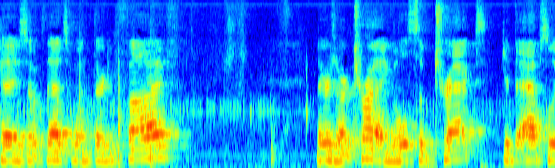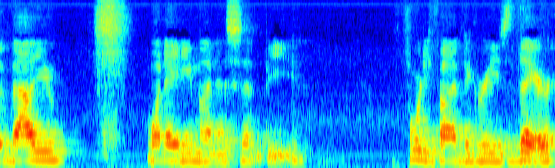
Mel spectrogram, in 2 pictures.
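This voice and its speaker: A man with a fairly high voice speaks at a fairly slow pace with fairly even intonation and long, frequent pauses, in a room with audible echo. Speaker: math teacher. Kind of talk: lecture.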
